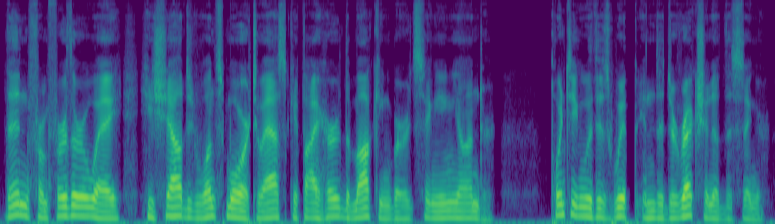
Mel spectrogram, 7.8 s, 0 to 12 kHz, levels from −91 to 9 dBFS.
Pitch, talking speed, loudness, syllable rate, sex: 115 Hz, 215 wpm, -18 LUFS, 5.5 syllables/s, male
